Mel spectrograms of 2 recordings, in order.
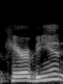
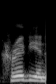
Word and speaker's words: Caribbean: is correct you can it's pronounced both ways uh my guess would be that Caribbean is more British they seem to like to to have as few accented syllables as possible and Caribbean only has one and Caribbean has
